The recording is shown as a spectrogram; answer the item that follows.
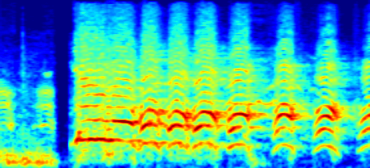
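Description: High-pitched rapid laughter, a quick run of short 'ha' pulses about six or seven a second, loud, starting abruptly about half a second in after a voice cuts off.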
